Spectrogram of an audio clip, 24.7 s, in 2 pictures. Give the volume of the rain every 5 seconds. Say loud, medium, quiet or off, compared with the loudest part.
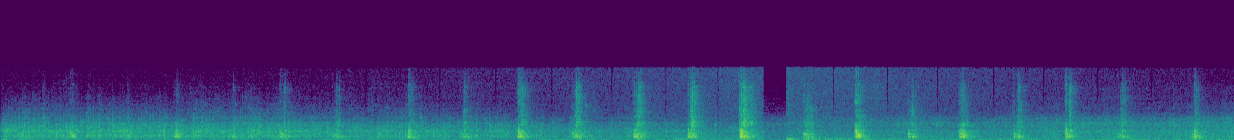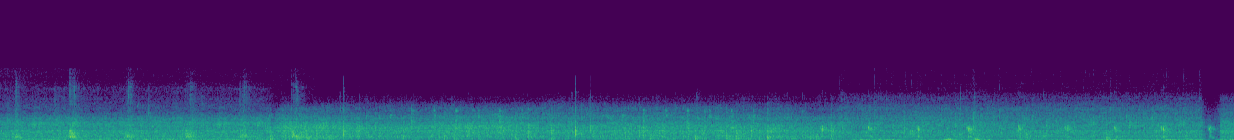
loud, medium, loud, loud, loud.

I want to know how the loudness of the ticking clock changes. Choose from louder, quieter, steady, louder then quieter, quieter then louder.
louder then quieter.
